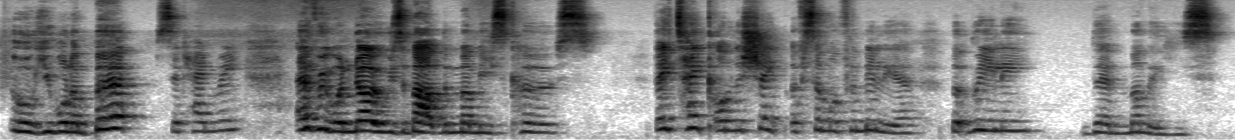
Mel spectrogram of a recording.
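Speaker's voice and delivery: loud ominous telling; spooky sales pitch. Acted. Henry scaring Peter, loud ominous. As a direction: spook him.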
